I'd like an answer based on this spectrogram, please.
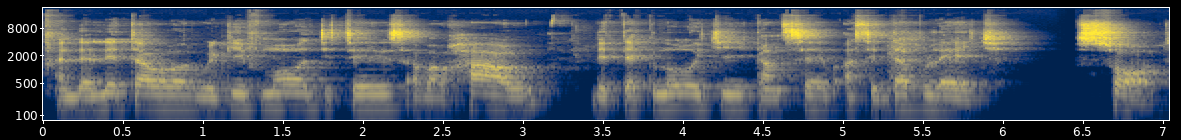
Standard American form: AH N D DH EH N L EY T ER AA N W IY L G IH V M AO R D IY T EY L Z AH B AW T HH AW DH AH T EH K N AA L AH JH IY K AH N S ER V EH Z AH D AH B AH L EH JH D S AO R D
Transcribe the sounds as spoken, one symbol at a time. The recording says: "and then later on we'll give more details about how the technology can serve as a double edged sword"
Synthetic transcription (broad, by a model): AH N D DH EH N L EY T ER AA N W IY L G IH V M AO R D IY T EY L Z AH B AW T HH AW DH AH T EH K N AA L AH JH IY K AH N S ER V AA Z AH D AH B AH L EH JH S AO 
